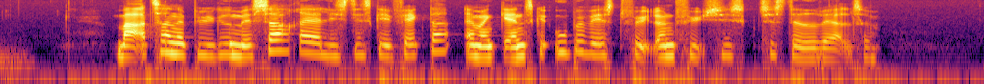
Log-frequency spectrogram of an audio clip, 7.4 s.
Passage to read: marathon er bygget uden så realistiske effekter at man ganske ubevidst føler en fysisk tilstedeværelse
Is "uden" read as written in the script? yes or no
no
